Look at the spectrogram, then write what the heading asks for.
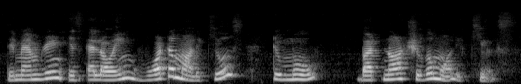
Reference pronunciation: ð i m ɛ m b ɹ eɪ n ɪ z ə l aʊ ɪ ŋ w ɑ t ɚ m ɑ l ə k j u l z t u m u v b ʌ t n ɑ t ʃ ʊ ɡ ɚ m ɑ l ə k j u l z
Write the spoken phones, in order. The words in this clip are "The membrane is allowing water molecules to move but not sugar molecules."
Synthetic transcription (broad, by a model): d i m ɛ m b ɹ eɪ n ɪ z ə l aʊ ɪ ŋ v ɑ t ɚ m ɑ l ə k j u l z t u m u v b ʌ t n ɑ t ʃ ʊ ɡ ɚ m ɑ l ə k j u l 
